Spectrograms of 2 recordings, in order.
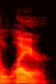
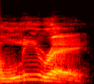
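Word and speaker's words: lyre: don't know it's a liar I love see see I didn't a liar l-y-r-e a Lee Ray no it's pronounced I'm gonna call it a Lee Ray well then again you'd be wrong that's okay though okay you're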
